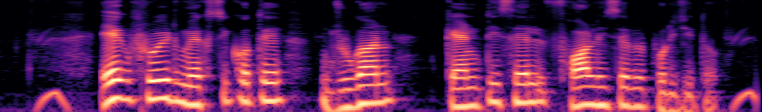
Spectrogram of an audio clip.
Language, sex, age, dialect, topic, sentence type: Bengali, male, 18-24, Western, agriculture, statement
